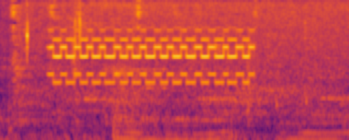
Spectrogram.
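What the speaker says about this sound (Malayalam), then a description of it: "എന്റെ ഫോൺ ബെല്ലടിക്കുന്നു" A phone rings with a steady electronic ringtone, clear and close, layered over a low hum and some background voices.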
